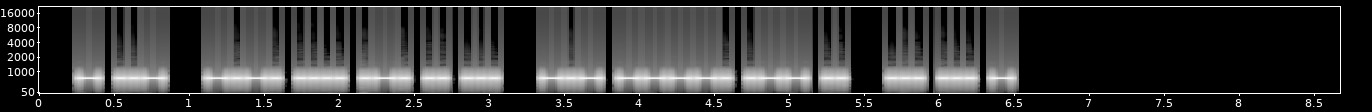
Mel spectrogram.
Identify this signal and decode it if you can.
Morse code, heard as a keyed tone, about 28 wpm, 700 Hz. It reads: TU CHRIS K9WI SST
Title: K1USN SST QSO Practice - 28wpm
